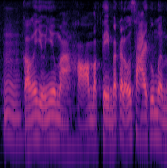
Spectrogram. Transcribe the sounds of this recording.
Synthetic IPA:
kɔ˨˩nkːzṵ˧˨ɲɨ˧maː˨˩ɦɔ̰˧˨ma˨˩t̪i˨˩mvaː˨˩kaː˦jlo̰˧˦jsaː˧jku˧˦əmï˨˩ŋ̟

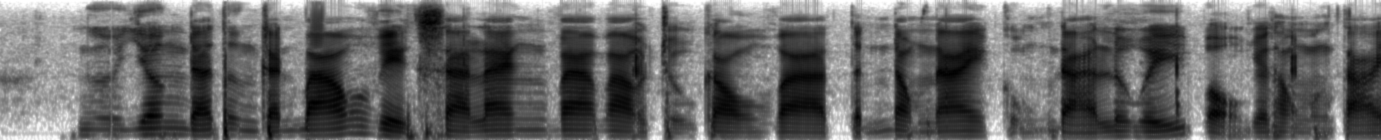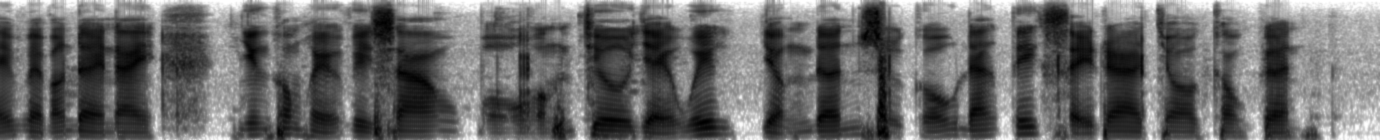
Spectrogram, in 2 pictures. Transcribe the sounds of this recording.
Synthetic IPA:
ŋɨ˨˩əjzə˧nɗa̰ː˧˥t̪ɨ˨˩ŋka˧˩jŋ̟ɓaː˨˦wvi˨˩ək̚saː˨˩laː˧nvaː˧vaː˨˩wt͡ɕṵ˧˩kə˨˩wvaː˨˩t̪ï˧˩ŋ̟ɗə˨˩wŋ͡mnaː˧jkʊ̰˧˥ŋ͡mɗa̰ː˧˥lɨ˧wʔi˨˦ɓo̰˧˨za̰ː˧˩t̪ʰə˨˩wŋ͡mhwaː˨˩nt̪a̰ː˧˩jve˨˩və˨˦nɗe˨˩na˨˩jɲɨ˧ŋxə˧wŋ͡mɦḭ˧˩əwvi˨˩saː˧wɓo̰˧˨və̰˧˥nt͡ɕɨ˧əza̰ː˧˩jkwi˦˥ət̚zə̰˧˥nɗe˨˦nsɨ̰˧˨ko˨˦ɗaː˨˦˥ŋt̪i˦˥ət̚sa˧˩jzaː˧t͡ɕɔ˧kə˨˩wɣe˨˩n

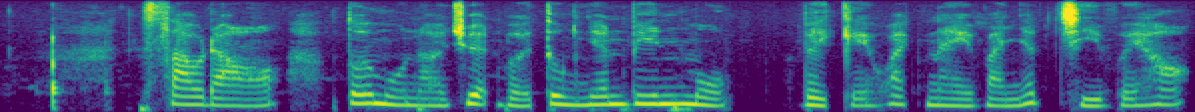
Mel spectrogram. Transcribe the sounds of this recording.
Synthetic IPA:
sa˧wɗɔ˨˦t̪o˧jmu˨˦ənːɔ˨˦jt͡ɕwḭ˧˨ənvəː˨˦jt̪ɨ˨˩ŋɲə˧nvi˧nmo˨˩t̚ | ve˨˩ke˨˦ɦwa˨˩jk̟̚na˨˩jvaː˨˩ɲə˦˥t̚t͡ɕi˨˦vəː˨˦jɦɔ̰˧˨ʔ

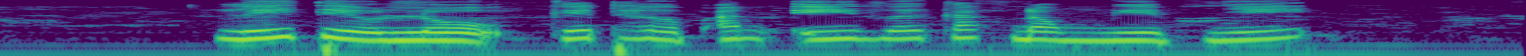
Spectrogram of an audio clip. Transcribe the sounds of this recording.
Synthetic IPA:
li˨˦t̪i˨˧˩əwlo̰˧˨ke˦˥t̚həː˨˩p̚ʔa˨˦jŋ̟ʔi˨˦vəː˨˦jkaː˦˥k̚ɗə˨˩wŋ͡mŋi˨˩əp̚ɲḭ˧˥

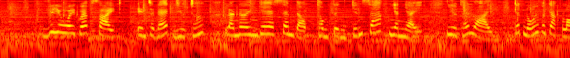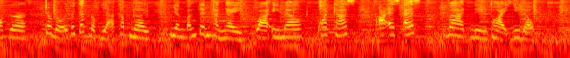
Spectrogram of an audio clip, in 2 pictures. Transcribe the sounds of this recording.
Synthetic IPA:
vi˧ʔo˧ʔə˧jɣwɛ˦˥p̚saː˧jt | ʔi˧ntəː˧nɛ˦˥t̚zu˧t̪u˦˥p̚laː˨˩nəː˧jŋɛ˧sɛ˧mɗə˨˩wk͡p̚t̪ʰə˧wŋ͡mt̪i˧nt͡ɕï˨˦ŋ̟saː˦˥k̚ɲa˧jŋɲa̰˧˨j | ɲi˨˩əwt̪ʰe˨˦lwa̰ː˧˨jke˦˥t̚no˨˦jvəː˨˦jkaː˦˥k̚ɓlɔ˧ɣəː˧˩ | t͡ɕaː˧wɗo˧˩jvə˨˦jkaː˦˥k̚ɗə˨˩wt̚zaː˧˩xə˦˥p̚nəː˧j | ɲə̰˧˨nɓaː˧˩nt̪i˧nɦaː˨˩ŋːa˨˩jkwaː˧ʔi˧me˧lpʰɔ˦˥t̚kaː˦˥st | ʔaː˧ʔɛ˦˥sʔɛ˦˥svaː˨˩ɗḭ˧˨ənt̪ʰwa̰ː˧˨jzi˧ɗə̰˧˨wŋ͡m

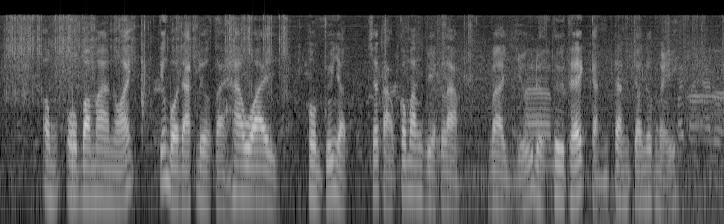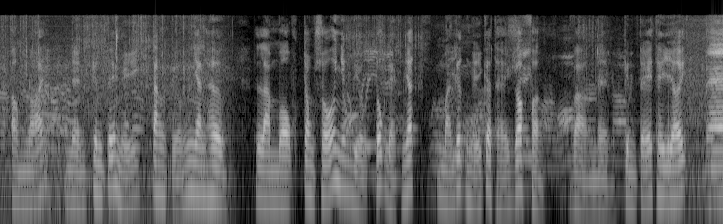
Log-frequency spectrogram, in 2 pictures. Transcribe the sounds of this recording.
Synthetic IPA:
ʔə˧wŋ͡mʔo˧ɓaː˧maː˧nɔ˨˦jt̪i˨˦əŋɓo̰˧˨ɗaː˨˩t̚ɗɨ˨˩ək̚t̪a̰ː˧˨jɦaː˧waː˧ʔi˧ | ho˧mt͡ɕu˨˦ɲə˨˩t̚ | sɛ̰˧˥t̪a̰ː˧˨wkə˧wŋ͡mʔa˧nvi˨˩ək̚laː˨˩m | vaː˨˩zɨ̰˧˥ɗɨ˨˩ək̚t̪ɨ˧t̪ʰe˨˦ka̰˧˩jŋ̟t͡ɕa˧jŋ̟t͡ɕɔ˧nɨ˦˥ək̚mḭ˧˥ʔə˧wŋ͡mnɔ˨˦jne˨˩nkï˧ŋ̟t̪e˨˦mḭ˧˥t̪a˧ŋt͡ɕɨ̰˧˩əŋɲa˧jŋ̟ɦəː˧n | laː˨˩mo˨˩t̚t͡ɕɔ˧wŋ͡mso˨˦ɲɨ̰˧˥ŋɗi˨˩əwt̪o˦˥t̚ɗɛ˨˩p̚ɲə˦˥t̚maː˨˩nɨ˦˥ək̚mḭ˧˥kɔ˨˦t̪ʰe˧˩ɣɔ˦˥p̚fə˨˩nvaː˨˩wne˨˩nkï˧ŋ̟t̪e˨˦t̪ʰe˨˦zəː˨˦j

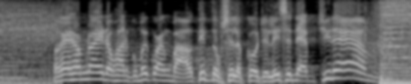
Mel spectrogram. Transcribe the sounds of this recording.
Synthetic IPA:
vaː˨˩ŋa˨˩jɦo˧mna˧jɗə˨˩wŋ͡mha˨˩jŋkməː˨˦jkwaː˧nɓaː˧˩wt̪i˦˥əp̚t̪k͡p̚sɛ˧lə˨˩ko˧t͡ɕu˧˩˨li˨˦sï˧ŋ̟ɗɛ˨˩p̚t͡ɕi˧˦˥nɛ˧m

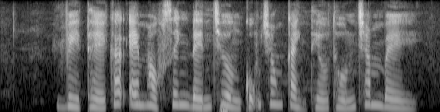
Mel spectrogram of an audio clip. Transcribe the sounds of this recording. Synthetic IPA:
vi˨˩t̪ʰe˨˦kaː˦˥k̚ʔɛ˧mɦa˨˩wk͡p̚sï˧ŋ̟ɗe˨˦nt͡ɕɨ˨˩əŋkʊ̰˧˥ŋ͡mt͡ɕɔ˧wŋ͡mka˧˩jŋ̟t̪ʰi˨˦əwt̪ʰo˨˦nt͡ɕa˧mɓe˨˩

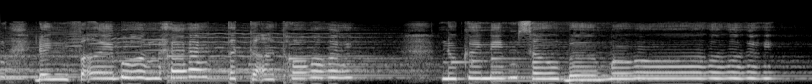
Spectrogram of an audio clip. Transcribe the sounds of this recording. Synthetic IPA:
ɗə˨˩ŋ̟və̰ː˧˥jɓu˧əmhɛ˧t̚t̪ə˦˥t̚kaː˧˩t̪ʰo˧j | nu˧kɨ˧jmi˧˦msə˧wɓəː˨˩mo˧˦ | j

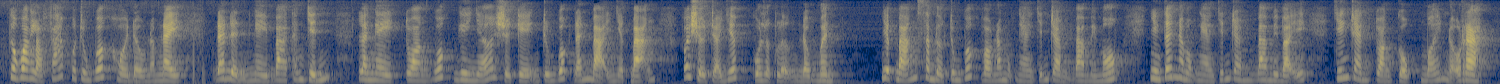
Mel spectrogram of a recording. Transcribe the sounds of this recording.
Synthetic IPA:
kəː˧kwaː˧lə˨˩p̚faː˦˥p̚ku˧˩ət͡ɕʊ˧ŋ͡mku˦˥ək̚ho̰˧˨˩jɗə˨˩wna˧mna˧jɗa̰ː˧˥ɗḭ̈˧˨ŋ̟ŋa˨˩jɓaː˧t̪ʰaː˨˦ŋt͡ɕi˨˦n | laː˨˩ŋa˨˩jt̪waː˨˩nku˦˥ək̚ɣi˧ɲəː˨˦sɨ̰˧˨kḭ˧˨ənt͡ɕʊ˧ŋ͡mku˦˥ək̚ɗa˨˦jŋɓa̰ː˧˨jɲə˨˩t̚ɓaː˧˩n | vəː˨˦jsɨ̰˧˨t͡ɕəː˧˩zɨ˦˥p̚ku˧˩əlɨ˨˩k̚lɨ̰˧˨əŋɗə˨˩wŋ͡mmï˧ŋ̟ | ɲə˨˩t̚ɓaː˧˩nsa˧mlɨ˨˩k̚t͡ɕʊ˧ŋ͡mku˦˥ək̚vaː˨˩wna˧mːo˨˩t̚ŋaː˨˩nt͡ɕi˨˦nt͡ɕa˧mɓaː˧mɨ˧əjmo˦˥t̚ɲɨ˧ŋt̪əː˨˦jna˧mːo˨˩t̚ŋaː˨˩nt͡ɕi˨˦nt͡ɕa˧mɓaː˧mɨ˧əjɓa˧˩jt͡ɕi˨˦ənt͡ɕa˧jŋ̟t̪waː˨˩nkʊ˨˩k͡p̚məː˨˦jno̰˧˥zaː˧

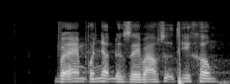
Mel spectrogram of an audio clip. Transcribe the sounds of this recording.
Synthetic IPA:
vəː˧˩jʔɛ˧mkɔ˨˦ɲə̰˧˨nɗɨ˨˩ək̚zə˨˦jɓaː˨˦wzɨ̰˧˥t̪ʰi˧xə˧wŋ͡m

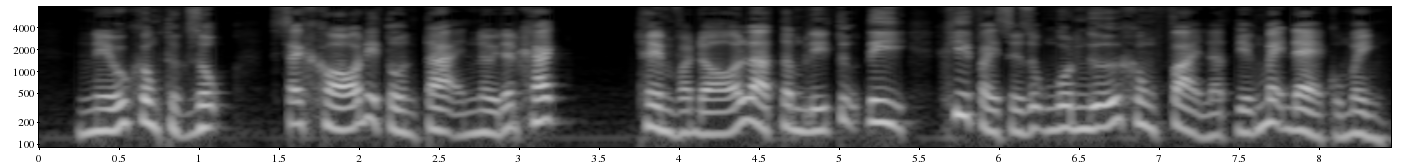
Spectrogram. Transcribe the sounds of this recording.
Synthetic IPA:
ne˨˦wxə˧wŋ͡mt̪ʰɨ˨˩k̚zʊ̰˧˨ŋ͡m | sɛ̰˧˥xɔ˨˦ɗe˧˩t̪o˨˩nt̪a̰ː˧˨jnəː˧˩jɗə˦˥t̚xa˦˥jk̟̚ | t̪ʰe˧mvaː˨˩wɗɔ˨˦laː˨˩t̪ə˧mli˨˦t̪ɨ̰˧˨t̪i˧ | xi˧faː˧˩jsɨ˧˩zʊ̰˧˨ŋ͡mŋo˧nŋɨ̰˧˥xə˧wŋ͡mfaː˧˩jlaː˨˩t̪i˨˦əŋmɛ̰˧˨ɗɛ˧˩ku˧˩əmï˨˩ŋ̟

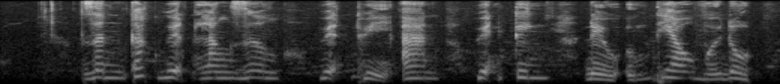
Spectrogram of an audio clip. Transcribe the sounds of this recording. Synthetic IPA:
zə˧nkaː˦˥k̚hwḭ˧˨ənla˧ŋzɨ˧əŋhwḭ˧˨ənt̪ʰwi˧˩ʔaː˧nhwḭ˧˨ənkï˧ŋ̟ɗe˨˩wʔɨ˨˦ŋt̪ʰɛ˧wvəː˨˦jɗo˨˩t̚

